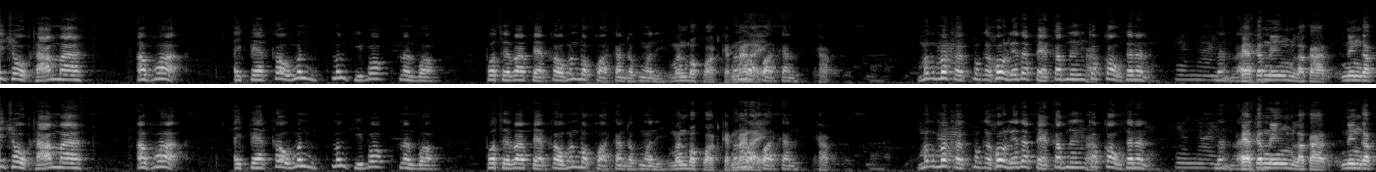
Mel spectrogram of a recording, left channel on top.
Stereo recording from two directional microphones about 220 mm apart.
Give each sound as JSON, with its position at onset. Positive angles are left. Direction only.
{"t": 0.0, "sound": "speech", "side_deg": 15}
{"t": 6.7, "sound": "a man's voice", "side_deg": -35}
{"t": 7.6, "sound": "speech", "side_deg": 15}
{"t": 8.2, "sound": "a man's voice", "side_deg": -35}
{"t": 9.2, "sound": "speech", "side_deg": 15}
{"t": 12.4, "sound": "a man's voice", "side_deg": -35}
